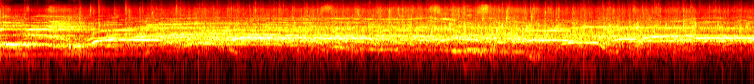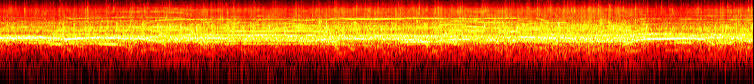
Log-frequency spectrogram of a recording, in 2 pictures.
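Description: A large audience cheers, screams and whistles loudly in a big hall.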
